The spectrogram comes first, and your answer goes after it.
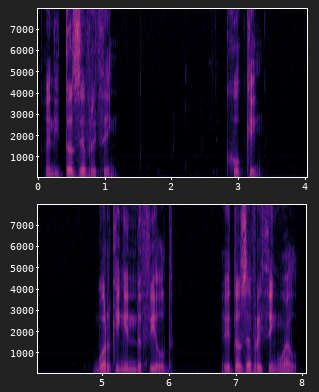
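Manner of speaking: keeps the loud mock Russian accent going; hammy Russian storyteller. Riffing on a viewer's comment in a mock Russian accent. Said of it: "I hope you don't mind the accent".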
